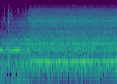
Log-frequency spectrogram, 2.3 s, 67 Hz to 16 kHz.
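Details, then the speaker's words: DIY-installed ventilation fan in a used kei-car camper, at medium airflow before insulating its box. A steady airy rush with a constant low hum, measured at 65dB and still noticeably loud. "Luồng khí tối đa là 70dB. Nó ồn."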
